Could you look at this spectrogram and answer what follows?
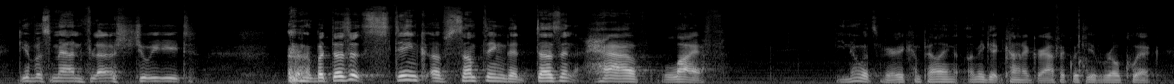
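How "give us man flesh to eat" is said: voice of a fantasy beast or creature. Speaker testing whether something reeks of flesh, slipping into a Lord of the Rings voice. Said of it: "I almost sound like a Lord of the Rings thing".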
